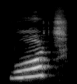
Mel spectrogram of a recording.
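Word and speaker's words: watch: वॉच आउट, यहाँ पर देखिए टी साइलेंट है, तो वॉच आउट का मतलब क्या होता है?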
